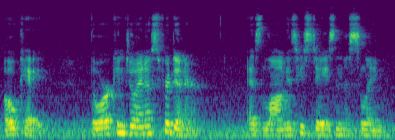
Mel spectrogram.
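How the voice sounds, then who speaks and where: Woman reading as a patient, firm mother, echoey. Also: low voice. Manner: measured, gently correcting. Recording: echoey room, clear background noise.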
